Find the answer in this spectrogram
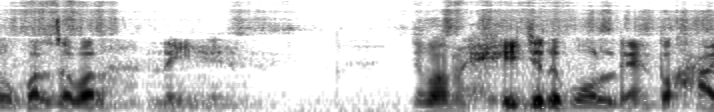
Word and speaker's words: حجر: کا درست آپشن ہوگا۔ تو ہجر پڑھا جاتا ہے، نہ کہ حجر پڑھتے ہیں یا ہجر پڑھتے ہیں۔ اب اگلا نمبر ہے سوال نمبر 18، سورہ کہف کا صحیح تلفظ کیا ہے؟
